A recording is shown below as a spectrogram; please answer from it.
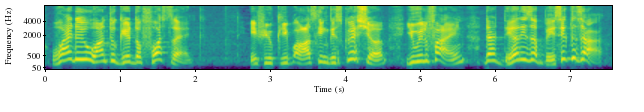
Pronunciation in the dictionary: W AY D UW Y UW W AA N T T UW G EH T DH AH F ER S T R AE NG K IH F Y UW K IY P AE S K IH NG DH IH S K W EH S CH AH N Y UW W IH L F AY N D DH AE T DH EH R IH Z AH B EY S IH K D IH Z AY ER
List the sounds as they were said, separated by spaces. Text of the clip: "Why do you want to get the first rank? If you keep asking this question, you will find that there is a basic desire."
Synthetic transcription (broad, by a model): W AY D UW Y UW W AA N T T UW G EH T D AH F ER S T R AE NG K IH F Y UW K IY P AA S K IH NG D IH S K W EH S CH AH N Y UW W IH L F AY N D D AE T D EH R IH Z AH B EY S IH K D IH Z AY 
